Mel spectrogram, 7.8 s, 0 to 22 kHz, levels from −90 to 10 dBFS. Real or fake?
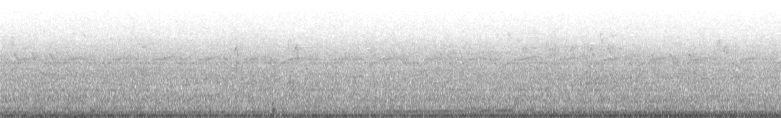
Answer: real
